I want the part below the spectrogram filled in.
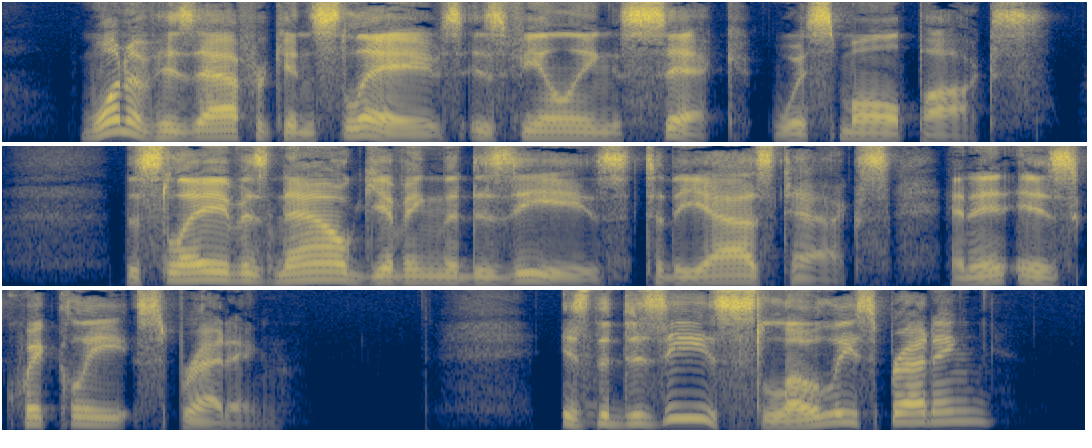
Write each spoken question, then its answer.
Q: Is the disease slowly spreading?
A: No, it's not slowly spreading, it's quickly spreading.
